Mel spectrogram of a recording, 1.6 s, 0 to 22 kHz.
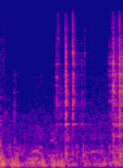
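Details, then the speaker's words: Ford Focus 2 front left shock absorber strut, car on its wheels, spring pulled and released sharply: sharp metallic clunks as the strut snaps up; internal play, the piston or something inside has likely come loose. "И внутри вот слышно, как что-то открутилось. Вот она вылетает вот так вверх. И у нее присутствует люфт."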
